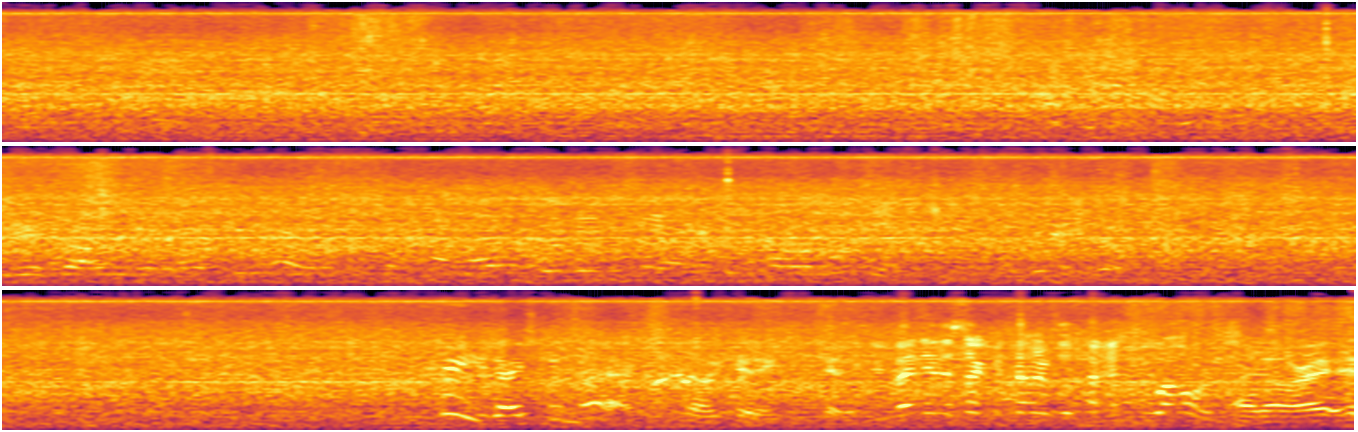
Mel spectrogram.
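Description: A large fire roars and crackles steadily outdoors.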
